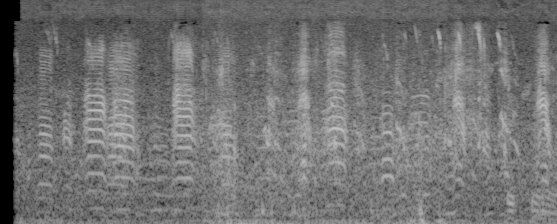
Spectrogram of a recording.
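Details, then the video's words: Several greylag geese honking: loud, nasal, trumpeting calls in quick bursts, several a second, with overlapping voices. "Greylag goose"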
